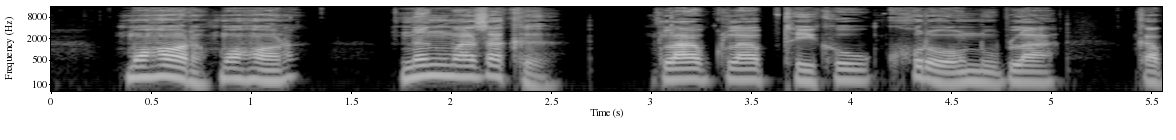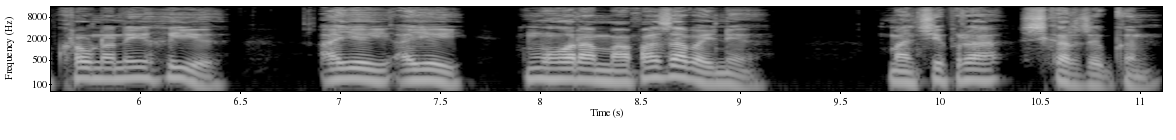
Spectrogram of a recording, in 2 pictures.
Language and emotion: Bodo, neutral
